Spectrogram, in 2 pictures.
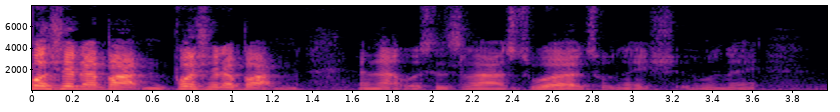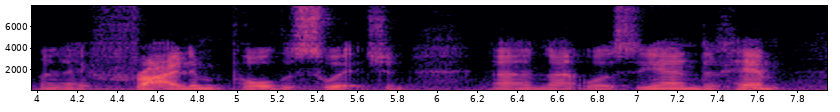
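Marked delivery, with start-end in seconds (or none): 0.0-1.3 put-on Italian accent yell, much higher, louder. Retelling a condemned man's last words shouted from the chair, retold shout, Chico Marx accent. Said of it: "like Chico Marx or somebody".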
